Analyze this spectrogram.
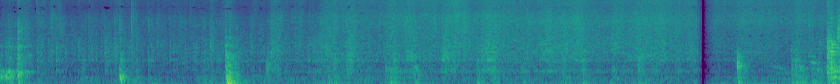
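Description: Rice being stirred with a wooden spoon in a large pot as it fries in oil and ghee with browned onions. There are a few knocks of the spoon against the pot in the first three seconds, the loudest about three seconds in, then a steady soft sizzle.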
